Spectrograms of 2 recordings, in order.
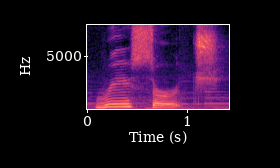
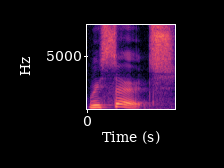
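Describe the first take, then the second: First: The stress is on the first syllable. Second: The stress is on the second syllable.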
